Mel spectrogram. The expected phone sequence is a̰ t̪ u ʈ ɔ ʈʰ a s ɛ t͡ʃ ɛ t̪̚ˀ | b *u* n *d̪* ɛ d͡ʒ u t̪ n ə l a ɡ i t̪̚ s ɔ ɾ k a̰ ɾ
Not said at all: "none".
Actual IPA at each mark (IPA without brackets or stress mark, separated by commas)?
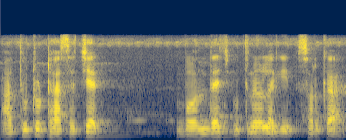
ɔ, d̪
